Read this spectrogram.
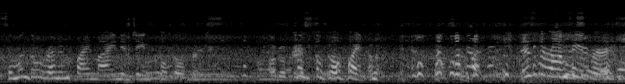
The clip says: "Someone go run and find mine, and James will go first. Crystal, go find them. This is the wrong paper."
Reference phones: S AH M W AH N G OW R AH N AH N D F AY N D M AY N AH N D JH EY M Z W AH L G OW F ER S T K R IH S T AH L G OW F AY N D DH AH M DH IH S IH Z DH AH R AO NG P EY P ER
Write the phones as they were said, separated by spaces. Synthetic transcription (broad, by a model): S AH M W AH N G OW R AH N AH N F AY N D M AY N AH N JH EY M Z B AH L G OW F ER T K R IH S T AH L G OW F AY N D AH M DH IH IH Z DH AH R AO NG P EY P ER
